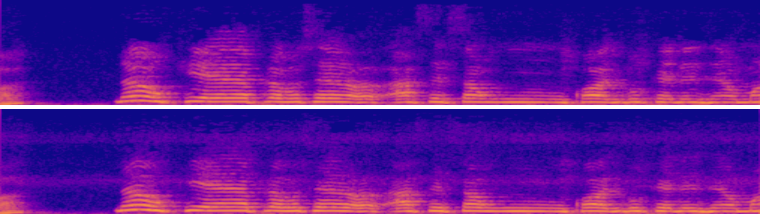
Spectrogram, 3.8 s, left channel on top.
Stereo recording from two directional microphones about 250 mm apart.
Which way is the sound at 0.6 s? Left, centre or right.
Centre.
